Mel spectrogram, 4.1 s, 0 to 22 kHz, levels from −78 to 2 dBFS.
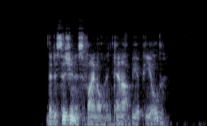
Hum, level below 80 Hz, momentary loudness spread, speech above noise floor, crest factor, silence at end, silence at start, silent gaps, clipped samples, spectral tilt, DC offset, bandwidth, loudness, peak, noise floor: none; -44 dBFS; 13 LU; 60 dB; 18 dB; 0.85 s; 0.95 s; none; under 0.1%; -3 dB/octave; under 0.1%; 11 kHz; -21 LUFS; -6 dBFS; -81 dBFS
